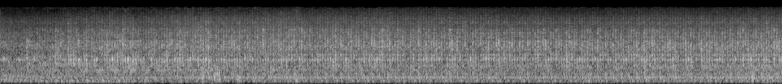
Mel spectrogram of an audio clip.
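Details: 1980 International Scout II with factory Nissan SD33T turbo diesel, first run after rebuild, cold idle: harsh, heavy clatter on every firing stroke, louder than others heard; owner unsure whether the cam is to blame.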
